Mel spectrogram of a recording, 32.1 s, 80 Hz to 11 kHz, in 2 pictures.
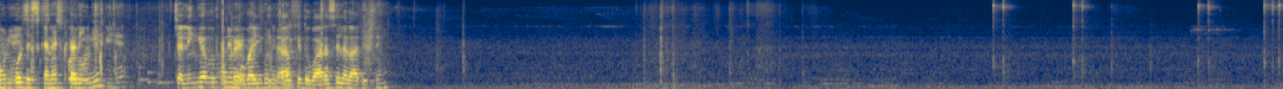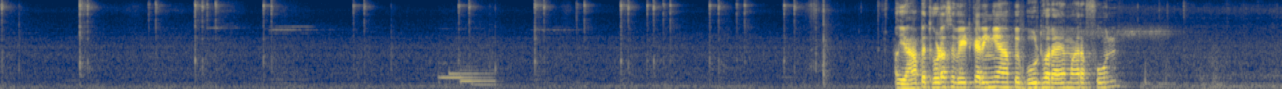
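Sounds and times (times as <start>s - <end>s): sharp clicks: 12.4s - 12.7s, 13.4s - 13.7s, 15.0s - 16.4s, 17.0s - 17.3s, 17.9s - 19.6s, 20.4s - 20.8s, 22.7s - 26.1s.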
